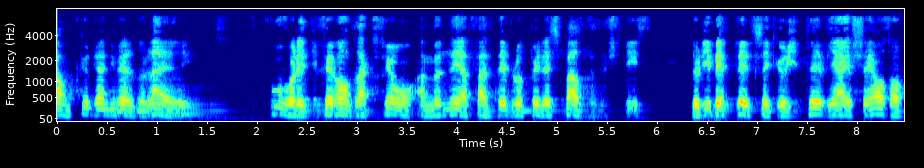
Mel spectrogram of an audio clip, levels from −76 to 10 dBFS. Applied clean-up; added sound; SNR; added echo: neural mask model DeepFilterNet 3.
